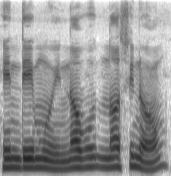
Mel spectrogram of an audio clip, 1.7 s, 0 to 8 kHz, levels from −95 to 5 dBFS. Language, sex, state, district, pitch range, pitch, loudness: Chakma, female, Tripura, Dhalai, 150-160 Hz, 155 Hz, -16 LUFS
